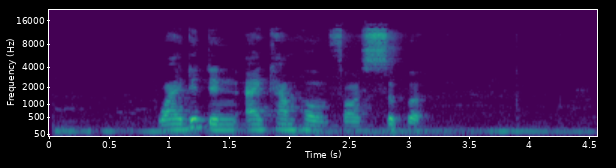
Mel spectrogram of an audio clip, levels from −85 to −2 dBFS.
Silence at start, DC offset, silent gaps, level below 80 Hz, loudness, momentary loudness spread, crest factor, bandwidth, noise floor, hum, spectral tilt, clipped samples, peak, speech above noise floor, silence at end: 0.05 s; under 0.1%; none; -74 dBFS; -37 LUFS; 26 LU; 22 dB; 15 kHz; -61 dBFS; none; -3 dB/octave; under 0.1%; -18 dBFS; 24 dB; 0.1 s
